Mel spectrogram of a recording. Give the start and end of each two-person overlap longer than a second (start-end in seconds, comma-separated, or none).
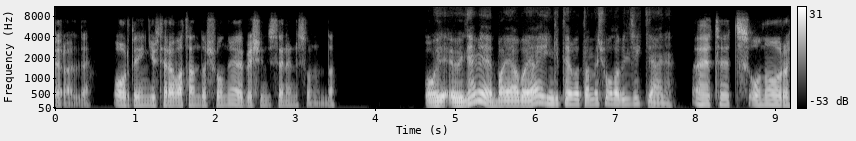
none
